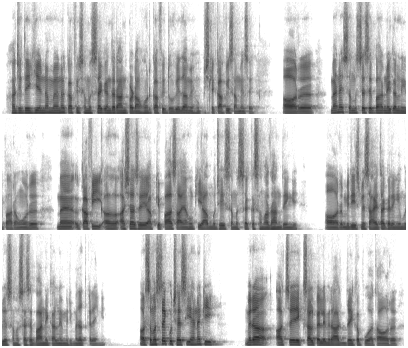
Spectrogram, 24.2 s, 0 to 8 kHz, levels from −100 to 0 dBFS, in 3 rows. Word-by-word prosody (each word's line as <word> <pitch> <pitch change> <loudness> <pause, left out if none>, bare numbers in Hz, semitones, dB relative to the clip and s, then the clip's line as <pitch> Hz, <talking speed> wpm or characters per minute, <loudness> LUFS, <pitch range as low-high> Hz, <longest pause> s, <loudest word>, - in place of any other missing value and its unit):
हाँ, 140 - -1
जी। 145 +1 -2
देखिए 145 +1 +1
ना, 150 +1 -1
मैं 145 -1 0
ना 155 +1 +1
काफ़ी 150 0 -2
समस्या 130 +1 0
के 135 - 0
अंदर 130 -1 +1
आन 125 0 +2
पड़ा 120 -1 0
हूँ 115 0 -3
और 120 0 -4
काफ़ी 125 +1 -1
दुविधा 125 +3 -2
में 120 -2 -4
हूँ 115 +1 -9
पिछले 125 0 -4
काफ़ी 115 +2 -2
समय 115 -2 -5
से। 110 0 -8 0.6
और 120 -1 +4 0.7
मैं 145 +1 +1
ना 170 - +1
इस 170 0 0
समस्या 140 0 -1
से 150 +1 +1
बाहर 135 0 +2
निकल 135 0 +1
नहीं 120 -2 -3
पा 105 -1 -1
रहा 105 0 -5
हूँ। 110 +1 -5
और 115 0 -2 0.4
मैं 130 -2 +2
काफ़ी 130 +2 +3
अ, - - -6 0.3
आशा 135 +3 +2
से 130 -1 +1
आपके 120 +1 -1
पास 125 0 +3
आया 115 0 +2
हूँ 120 +1 -4
कि 125 - -2
आप 120 - -2
मुझे 120 0 -4
इस 120 - -3
समस्या 115 +2 -3
का 120 - -6
समाधान 115 0 -1
देंगे 110 0 -4 0.7
और 110 0 0
मेरी 115 +2 0
इसमें 125 +2 -2
सहायता 115 +1 +1
करेंगे, 115 -1 -2
मुझे 120 0 -2
इस 115 - -2
समस्या 110 0 -4
से 115 +1 -3
बाहर 110 0 +2
निकालने 110 -1 -3
में 105 - -6
मेरी 105 0 -8
मदद 115 +1 -3
करेंगे। 105 +5 -9 0.7
और 150 - +4
समस्या 165 +5 +5
कुछ 190 -3 +1
ऐसी 150 +2 +4
है 155 - +3
ना 170 +2 +2
कि 170 -1 +1 0.8
मेरा 160 +3 +8 0.4
आज 135 0 +3
से 150 -1 +6
1 140 0 -2
साल 140 -1 +5
पहले 125 -2 +3
मेरा 120 -1 +1
आज 120 - +1
ब्रेकअप 115 +1 -1
हुआ 105 -1 -1
था 110 - 0
और 105 -1 -3
120 Hz, 215 wpm, -25 LUFS, 115-140 Hz, 0.8 s, मेरा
